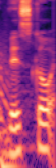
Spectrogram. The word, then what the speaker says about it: VSCO: For this video I'll be using the Visco app. It's spelled VSCO.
